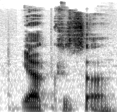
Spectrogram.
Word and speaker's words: yakuza: with organized crime gangs which is called yakuza or in proper japanese pronunciation yakuza they actually pledge that they're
